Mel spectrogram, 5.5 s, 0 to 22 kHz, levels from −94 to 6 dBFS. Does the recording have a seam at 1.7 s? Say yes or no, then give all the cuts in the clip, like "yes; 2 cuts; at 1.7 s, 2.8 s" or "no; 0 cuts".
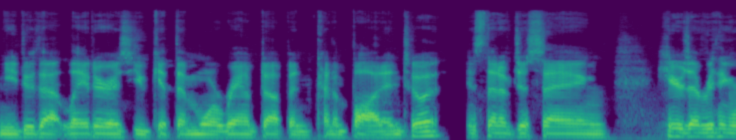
no; 1 cut; at 3.5 s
